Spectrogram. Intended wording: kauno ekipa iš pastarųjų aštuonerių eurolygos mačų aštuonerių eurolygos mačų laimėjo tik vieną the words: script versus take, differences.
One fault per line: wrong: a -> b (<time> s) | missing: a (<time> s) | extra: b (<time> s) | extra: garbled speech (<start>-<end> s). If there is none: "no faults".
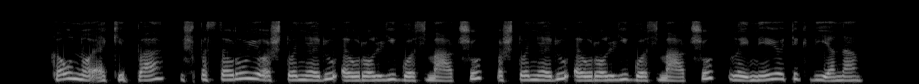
no faults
